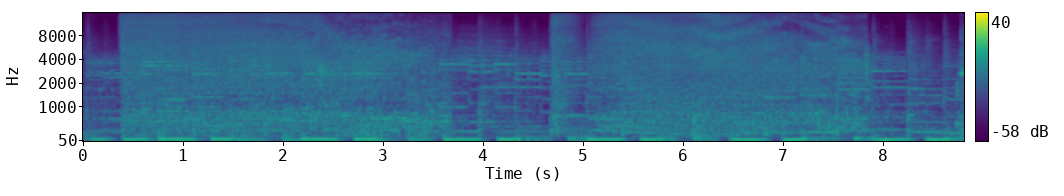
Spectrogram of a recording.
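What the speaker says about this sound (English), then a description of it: "Give you back the pressure washer." A pressure washer sprays a car's panels near the tailgate in a steady, loud hiss of water under a pulsing pump thrum, with one short pause midway and no talk.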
